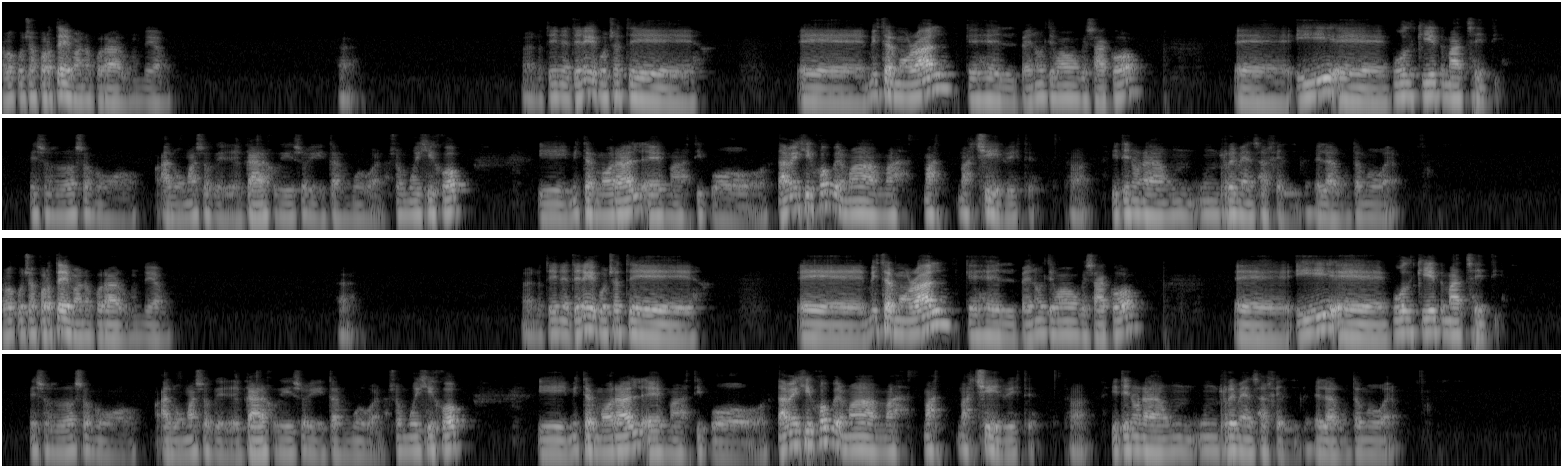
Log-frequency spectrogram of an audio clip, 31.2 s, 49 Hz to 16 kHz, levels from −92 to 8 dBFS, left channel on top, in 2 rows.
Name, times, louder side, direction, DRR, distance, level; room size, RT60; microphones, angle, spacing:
voice 1, 0.0-1.6 3.4-3.5 5.2-7.0 7.9-11.3 12.3-14.8 15.9-16.9 17.2-20.1 20.9-25.8 26.3-26.4 26.7-29.5, right 2 dB, 60° right, 0.8 m, -34 dB
2.4 x 2.1 x 3.1 m
head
